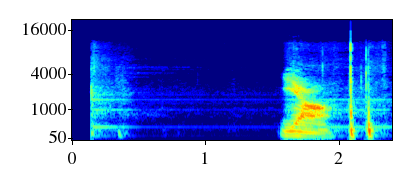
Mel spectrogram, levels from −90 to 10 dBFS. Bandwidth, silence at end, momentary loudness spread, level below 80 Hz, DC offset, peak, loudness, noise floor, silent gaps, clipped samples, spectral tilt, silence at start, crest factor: 13.5 kHz; 0.15 s; 25 LU; -58 dBFS; under 0.1%; 0 dBFS; -17 LUFS; -71 dBFS; none; under 0.1%; -4 dB/octave; 0.15 s; 22 dB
